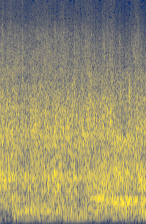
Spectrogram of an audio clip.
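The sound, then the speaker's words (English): A sellout stadium crowd in South Bermondsey applauds steadily as Millwall and Crystal Palace come onto the pitch for an FA Cup match, a dense, loud wash of clapping and cheering that holds at an even level throughout with no individual voices standing out. “Two teams just coming onto the pitch, as you can tell. A sellout crowd, hot atmosphere, dear listeners.”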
